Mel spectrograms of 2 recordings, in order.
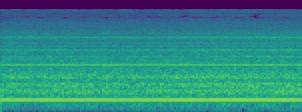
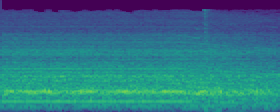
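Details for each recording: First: Hoover Turbopower Freedom upright vacuum on high (position two); steady high motor whine with no brush slapping underneath, winding down at switch-off; brushroll not spinning, belt probably snapped or severely stretched. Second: Hoover Turbopower Freedom upright vacuum found at the tip, first test on low (position one); steady even motor hum, constant pitch, no rattles or surging; blew out dust at start-up, motor runs fine.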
